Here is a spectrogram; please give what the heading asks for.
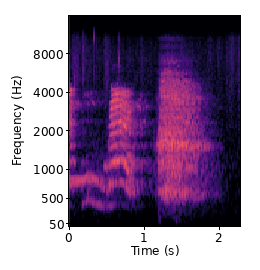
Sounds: Sigh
